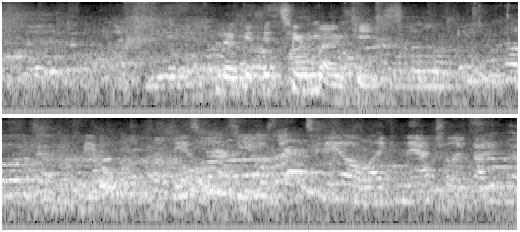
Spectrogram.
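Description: A small child squeals and babbles excitedly nearby.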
